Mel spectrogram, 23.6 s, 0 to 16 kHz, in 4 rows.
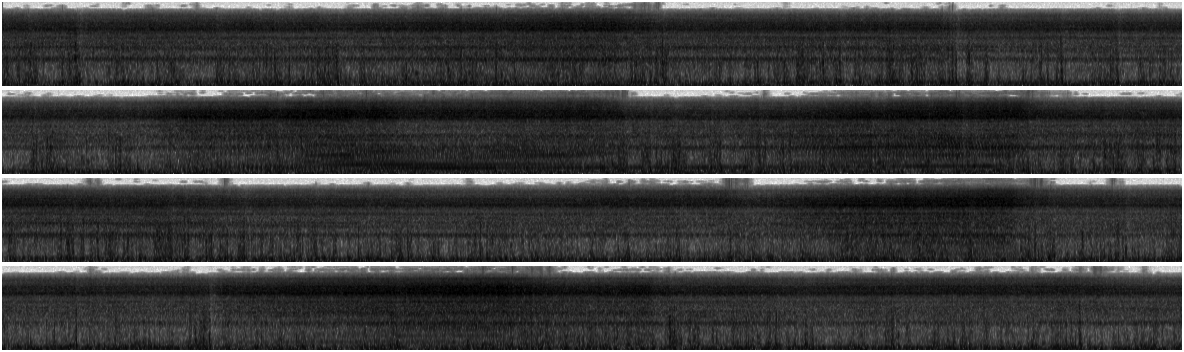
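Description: MV Agusta F3 675's inline three-cylinder engine running at road speed, with heavy wind rushing over the microphone. About a third of the way in, the engine note climbs for a few seconds as it accelerates.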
